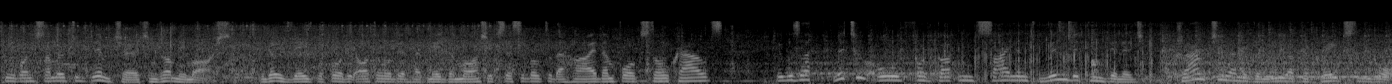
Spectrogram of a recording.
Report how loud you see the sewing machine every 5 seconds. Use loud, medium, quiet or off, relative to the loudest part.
medium, medium, loud.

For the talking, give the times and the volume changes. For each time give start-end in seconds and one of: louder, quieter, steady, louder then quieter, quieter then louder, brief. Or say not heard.
0.0-13.8 steady.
